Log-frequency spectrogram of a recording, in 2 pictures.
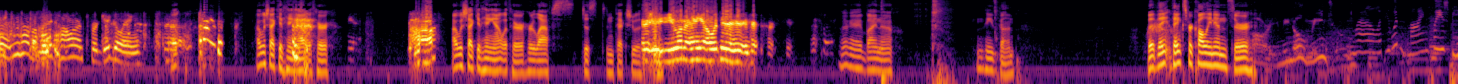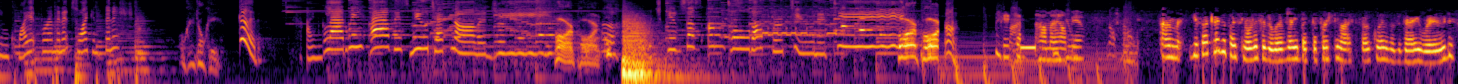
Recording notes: …'s Personal Prank Phone Calls Collection.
